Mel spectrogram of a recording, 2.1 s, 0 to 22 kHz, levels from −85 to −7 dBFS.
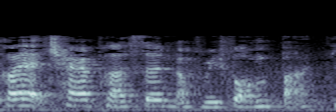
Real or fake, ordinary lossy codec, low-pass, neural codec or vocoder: real; MP3, 24 kbps; 7.2 kHz; none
